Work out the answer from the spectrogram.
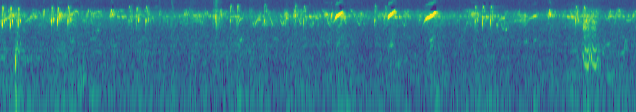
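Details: Grey francolin (shena teetar) chicks on a farm; thin, high, upslurred peeps, three louder ones about half a second apart near the middle, with fainter chirps scattered throughout over low background rumble.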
